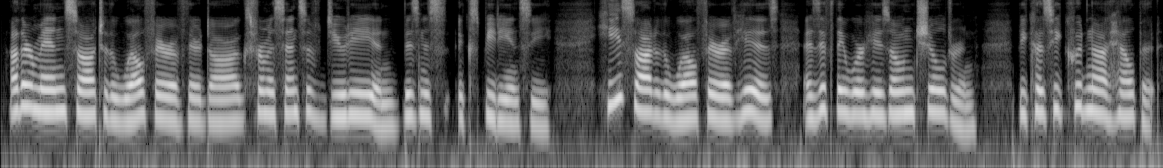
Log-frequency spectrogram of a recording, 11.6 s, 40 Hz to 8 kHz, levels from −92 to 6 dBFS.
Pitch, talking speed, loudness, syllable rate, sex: 205 Hz, 190 wpm, -16 LUFS, 5.1 syllables/s, female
